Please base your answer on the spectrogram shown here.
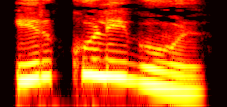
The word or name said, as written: ಇರ್ಕುಳಿಗೊಳ್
